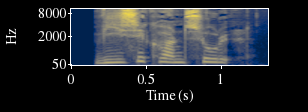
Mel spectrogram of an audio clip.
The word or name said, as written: vicekonsul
